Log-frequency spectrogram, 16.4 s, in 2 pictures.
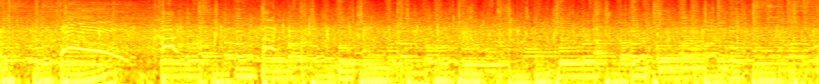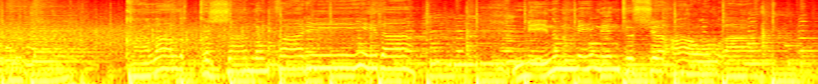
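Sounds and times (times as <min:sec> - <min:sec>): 
audience clapping in rhythm in support: 0:00.0 - 0:16.3
loud music: 0:00.0 - 0:16.3
person singing: 0:00.6 - 0:02.0, 0:09.4 - 0:16.3
speech: 0:14.4 - 0:15.8.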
